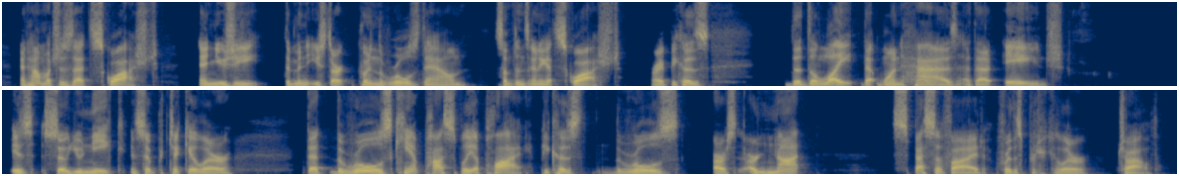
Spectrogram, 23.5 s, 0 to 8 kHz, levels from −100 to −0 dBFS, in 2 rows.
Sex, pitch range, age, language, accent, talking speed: male, 90-125 Hz, 30-49, English, American, 140 wpm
